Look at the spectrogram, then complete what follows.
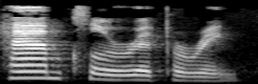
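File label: "Hammerklavier", English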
